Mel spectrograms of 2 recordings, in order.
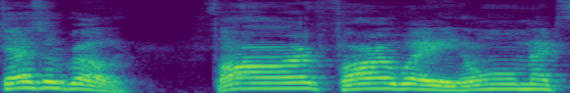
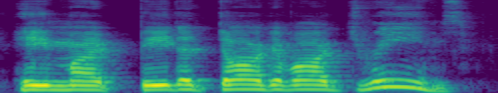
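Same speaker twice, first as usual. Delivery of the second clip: usual speaking voice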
